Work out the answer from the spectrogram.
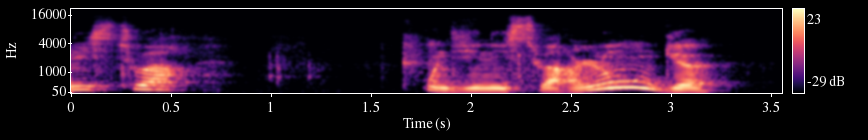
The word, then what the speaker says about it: longue: On dit une histoire longue. Le son gueux s'écrit avec un G. C'est pas une histoire longe, c'est une histoire longue.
